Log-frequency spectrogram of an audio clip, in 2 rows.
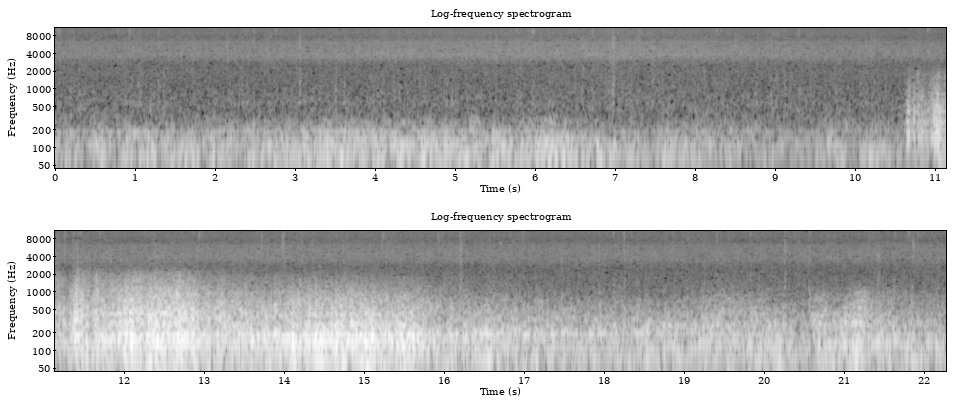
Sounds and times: rain 0:00.0 - 0:22.2
wind 0:00.0 - 0:22.2
thunder 0:10.6 - 0:22.2

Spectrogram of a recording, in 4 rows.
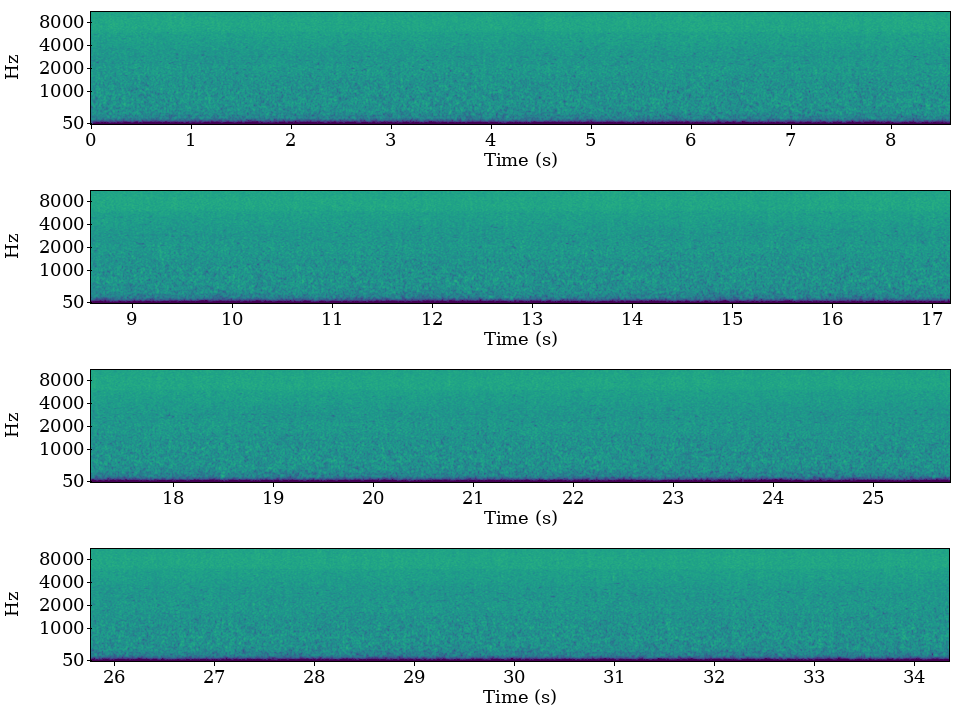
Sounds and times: river 0:00.0 - 0:34.3

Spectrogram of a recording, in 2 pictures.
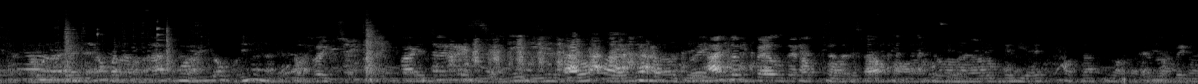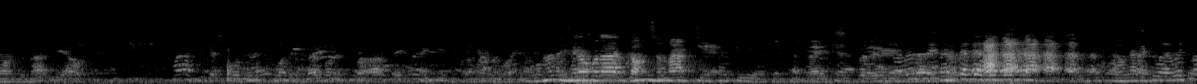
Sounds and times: conversation 0:00.0 - 0:23.9
laughter 0:04.3 - 0:07.0
laughter 0:21.3 - 0:23.2

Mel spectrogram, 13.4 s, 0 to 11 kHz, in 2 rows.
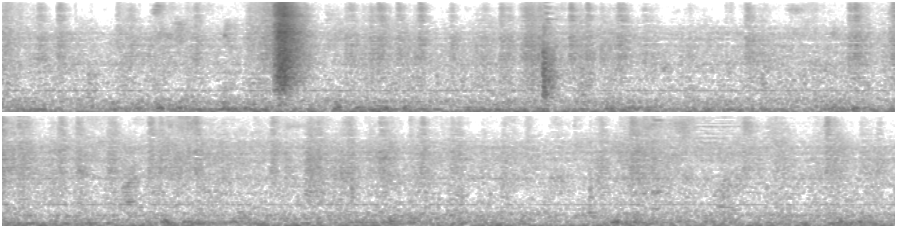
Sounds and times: Walking through a moving train passenger wagon 0:00.0 - 0:13.4
moving train passenger wagon 0:00.0 - 0:13.4

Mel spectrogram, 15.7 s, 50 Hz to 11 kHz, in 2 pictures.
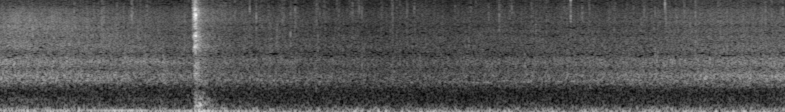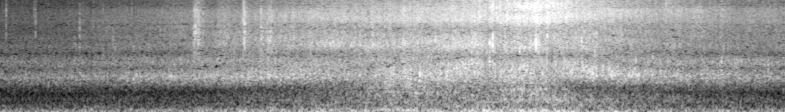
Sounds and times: Passing cars on wet cobblestone street 0:00.0 - 0:15.7
Raindrops are audible close to microphone 0:00.0 - 0:15.7
city noise in the background 0:00.0 - 0:15.7

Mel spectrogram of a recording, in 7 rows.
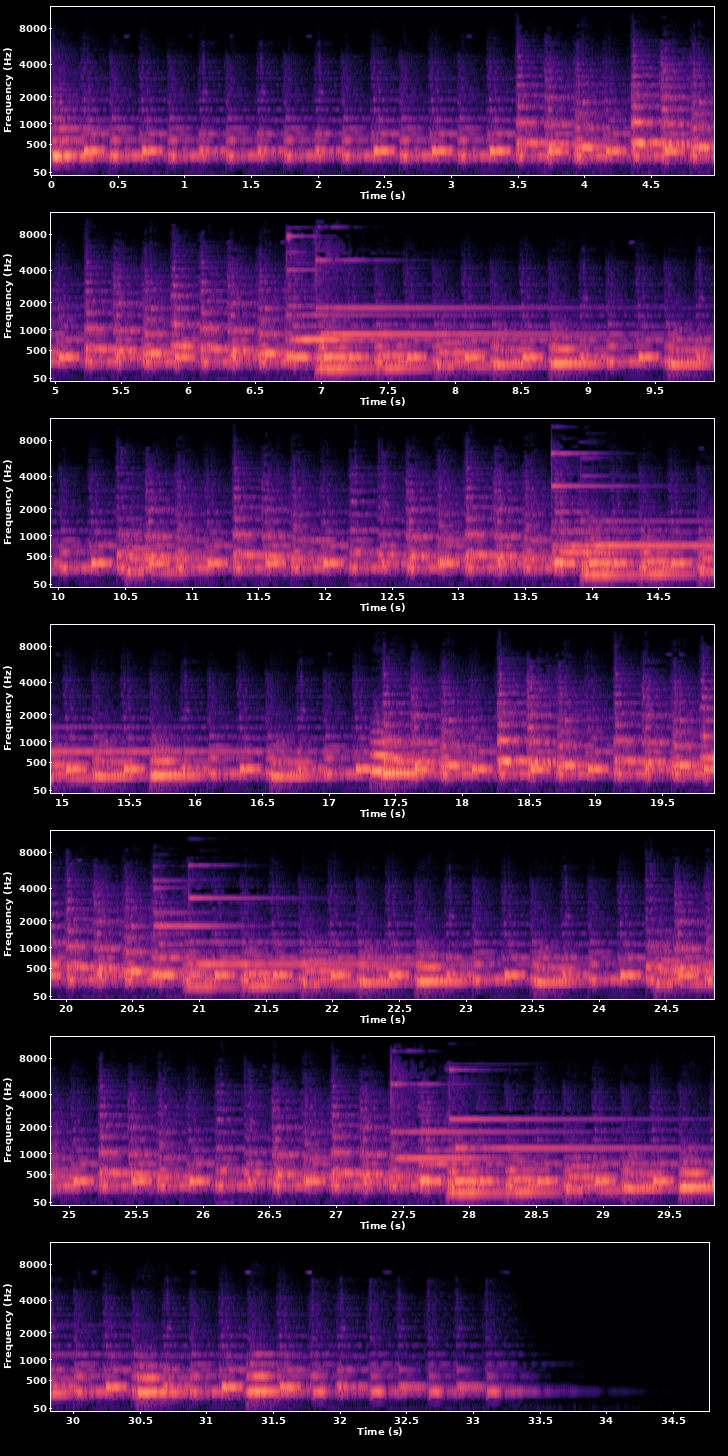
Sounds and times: pizzicato 0:00.0 - 0:33.5
vibraphone 0:06.7 - 0:09.1
glockenspiel 0:06.7 - 0:09.5
vibraphone 0:13.7 - 0:16.7
glockenspiel 0:13.7 - 0:17.6
tuba 0:13.7 - 0:18.4
glockenspiel 0:20.6 - 0:22.8
vibraphone 0:20.7 - 0:22.5
tuba 0:20.9 - 0:24.8
glockenspiel 0:27.4 - 0:30.9
vibraphone 0:27.4 - 0:30.0
tuba 0:27.8 - 0:31.8

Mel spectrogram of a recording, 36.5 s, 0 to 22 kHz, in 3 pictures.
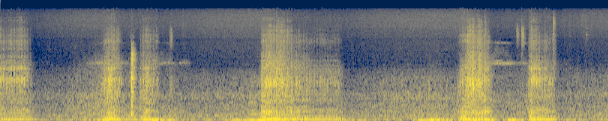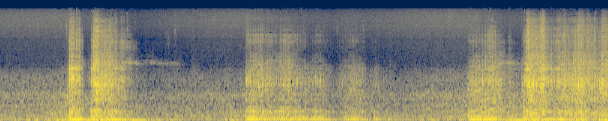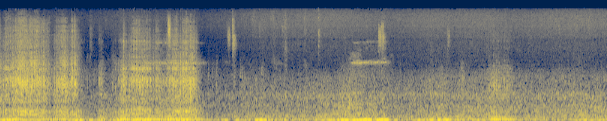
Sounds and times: wind 0:00.0 - 0:36.4

